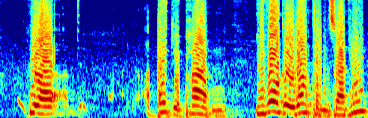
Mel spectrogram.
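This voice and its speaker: Over music in the background, a man with a high pitch talks at a fairly quick pace. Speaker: politician speaking at a rally. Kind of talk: rally speech. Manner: animated.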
